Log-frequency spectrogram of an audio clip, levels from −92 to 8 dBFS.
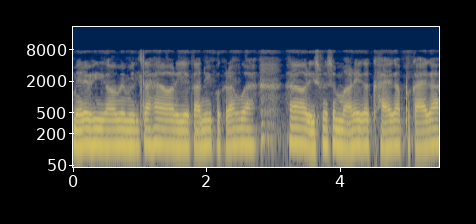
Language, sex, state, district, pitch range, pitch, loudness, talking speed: Hindi, male, Bihar, West Champaran, 115-125 Hz, 120 Hz, -14 LUFS, 195 wpm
